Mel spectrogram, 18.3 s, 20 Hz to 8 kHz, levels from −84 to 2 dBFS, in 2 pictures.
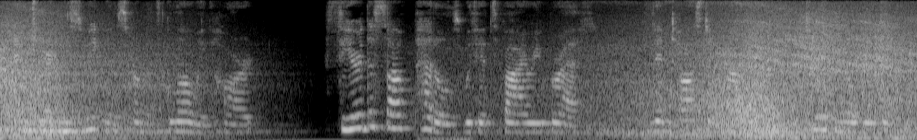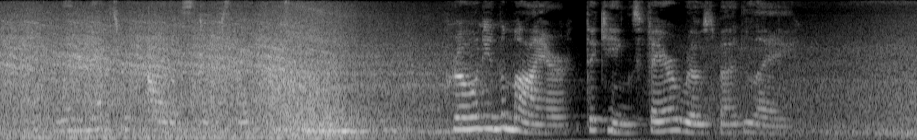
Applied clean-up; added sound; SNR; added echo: none; Train; -4 dB; reverberation time 0.3 s.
